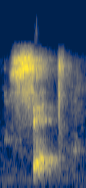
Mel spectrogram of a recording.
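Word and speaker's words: sèt: All right, and in Creole, 7 is set, like the sunset.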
